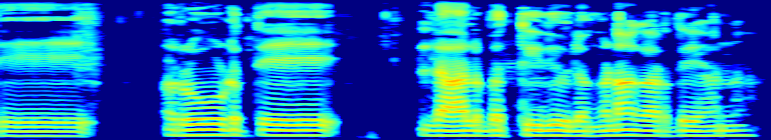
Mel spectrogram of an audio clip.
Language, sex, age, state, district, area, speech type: Punjabi, male, 30-45, Punjab, Patiala, rural, spontaneous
